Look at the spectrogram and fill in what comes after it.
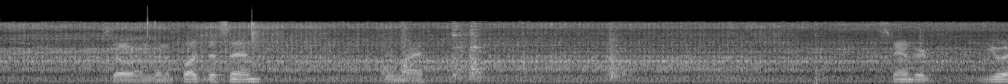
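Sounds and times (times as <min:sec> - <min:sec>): model steam engine running: 0:00.0 - 0:10.0.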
